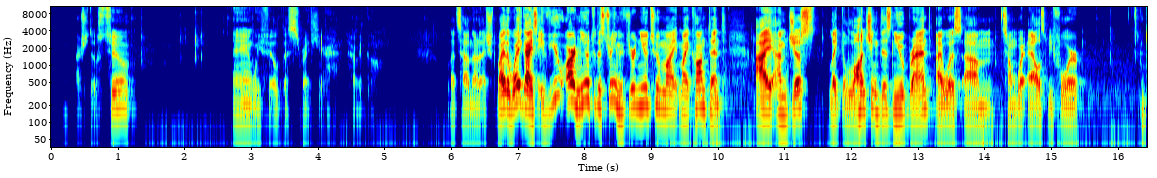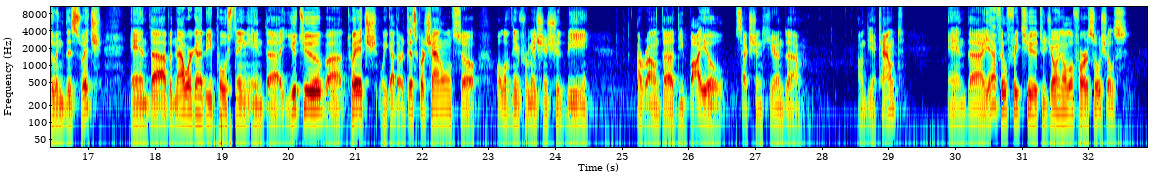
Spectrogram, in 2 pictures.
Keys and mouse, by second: 1.7 2, 2.2 click, 2.9 shift+click, 3.2 f, 3.6 shift+middle click, 4.1 click, 5.1 click, 5.8 click, 6.6 click, 6.9 shift+middle click, 7.5 2, 8.6 w, 9.0 click, 9.7 shift+click, 10.1 f, 10.7 click, 11.7 middle click, 12.3 f, 12.7 middle click, 15.2 click, 17.3 click, 17.9 f, 18.5 click, 19.0 shift+f, 19.6 shift+click, 19.8 shift+f, 20.8 f, 21.3 click, 23.3 1, 23.7 click, 24.5 g, 24.9 click, 25.2 click, 25.4 g, 25.7 click, 26.1 click, 26.6 g, 27.0 click, 27.5 click, 27.6 g, 28.0 click, 29.4 Tab.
